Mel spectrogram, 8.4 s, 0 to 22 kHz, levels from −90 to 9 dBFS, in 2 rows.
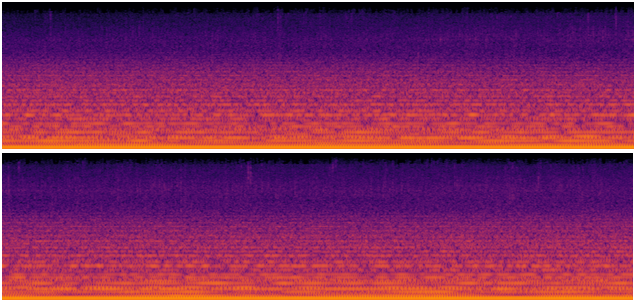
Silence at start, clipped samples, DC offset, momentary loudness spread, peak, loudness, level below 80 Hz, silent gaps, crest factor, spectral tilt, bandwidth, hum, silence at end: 0 s; under 0.1%; under 0.1%; 1 LU; -8 dBFS; -20 LUFS; -18 dBFS; none; 10 dB; -7.5 dB/octave; 9.8 kHz; 60 Hz at -55 dBFS; 0 s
